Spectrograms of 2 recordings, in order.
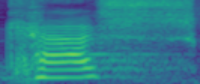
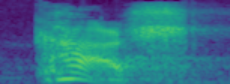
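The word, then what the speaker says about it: cache: arms weapons which isong that word is pronounced cash just like money okay cash so such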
